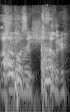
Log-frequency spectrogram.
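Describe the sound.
Throat clearing from someone with something caught in the throat: a few rough, voiced rasps in two bursts with a short pause between them, fairly loud.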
